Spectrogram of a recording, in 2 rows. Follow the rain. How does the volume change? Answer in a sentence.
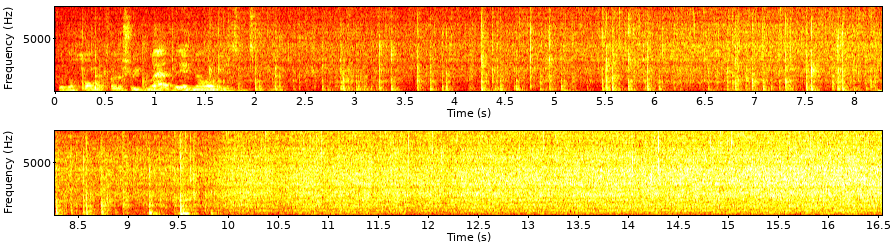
The volume of the rain goes up.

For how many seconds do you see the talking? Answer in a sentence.
The talking can be heard for 2 seconds in total.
